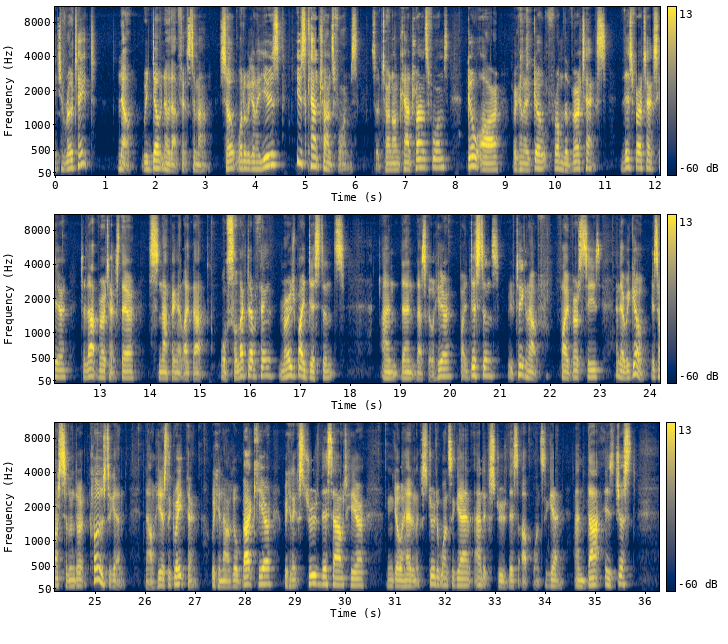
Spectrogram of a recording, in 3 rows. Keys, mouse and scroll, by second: 4.6 ctrl+z, 6.5 alt+c, 8.4 typing, 9.7 typing, 10.8 click, 14.0 middle click, 15.2-16.1 typing, 19.9 typing, 20.7 click, 21.8 Tab, 22.7 middle click, 24.1 shift+middle click, 25.0 click, 26.3 Tab, 27.1 Tab, 30.7 e, 31.7 e, 32.2 double click, 32.8 e, 33.6 click, 34.1 middle click, 36.0 Tab.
